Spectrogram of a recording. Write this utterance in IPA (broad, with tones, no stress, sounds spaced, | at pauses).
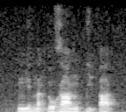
ɲ e̤˨˩ n a̰˧˨ ŋ ɗ o˨˦ ɣ aː˧ ŋ ə˦˥ p̚ ɣ ḭ˧˨ ʔ a˨˩ k̚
